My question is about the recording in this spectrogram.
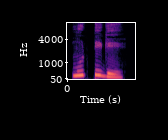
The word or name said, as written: ಮುಟ್ಟಿಗೆ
